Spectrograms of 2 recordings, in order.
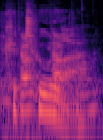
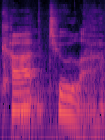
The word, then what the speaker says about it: Cthulhu: Cthulhu. How do you say it? Cthulhu.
